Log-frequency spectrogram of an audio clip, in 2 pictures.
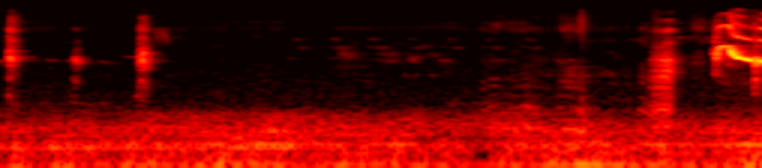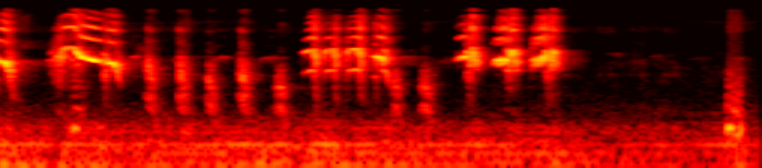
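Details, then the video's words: Common myna singing after a quiet start: a run of strong sweeping, gurgling phrases, then a chattering sequence of rapid, rasping chirps in clustered groups, with a faint low hum underneath. "MYNA BIRD SONG / MYNA BIRD SOUND /MYNAH BIRD SINGING"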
